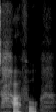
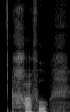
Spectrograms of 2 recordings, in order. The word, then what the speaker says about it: hafu: The first word is hafu. Hafu was used by Kiyoto early on as a way of that other people are identifying them. And basically, it's just the English word half with a Japanese pronunciation.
